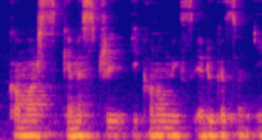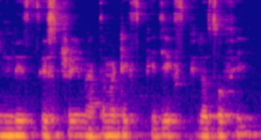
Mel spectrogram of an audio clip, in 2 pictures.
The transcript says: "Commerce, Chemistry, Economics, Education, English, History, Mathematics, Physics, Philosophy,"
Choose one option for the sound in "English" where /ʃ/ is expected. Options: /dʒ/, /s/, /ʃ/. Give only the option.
/s/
